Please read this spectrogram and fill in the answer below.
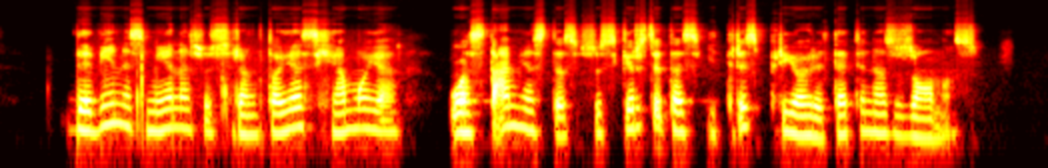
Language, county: Lithuanian, Kaunas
